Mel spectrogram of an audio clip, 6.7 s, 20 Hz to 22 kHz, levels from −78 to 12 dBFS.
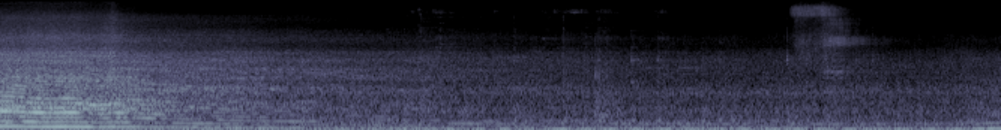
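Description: From 4.84 s to the end at 6.68 s, periodic clock jitter appears: the converter's sampling clock is being modulated at around 400 Hz, placing sidebands either side of each component at that spacing. The sound takes on a rough, metallic edge, strongest in the higher frequencies.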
